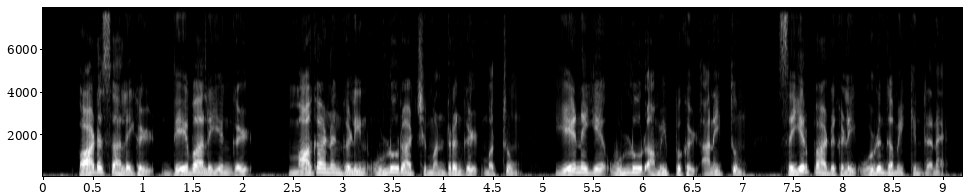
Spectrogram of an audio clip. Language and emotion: Tamil, neutral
